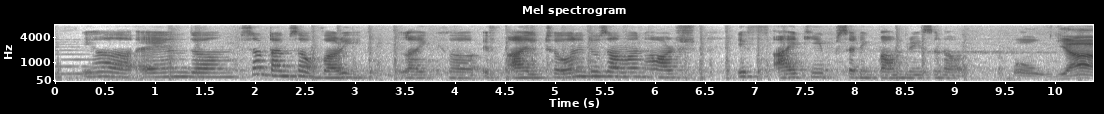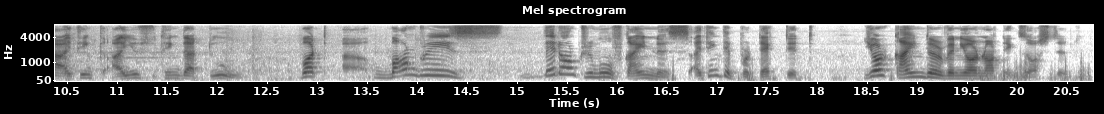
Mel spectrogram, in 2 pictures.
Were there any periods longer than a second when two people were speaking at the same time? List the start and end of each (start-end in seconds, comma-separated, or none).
none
